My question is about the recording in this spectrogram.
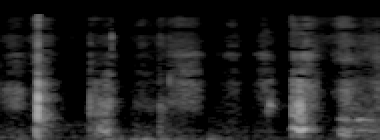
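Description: Two short, sharp clicks about a second and a half apart, the second the louder and carrying a brief low voiced note.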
